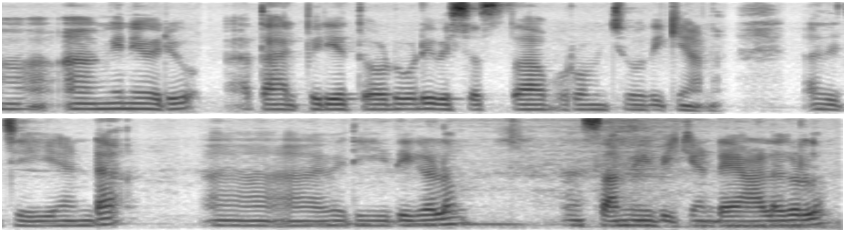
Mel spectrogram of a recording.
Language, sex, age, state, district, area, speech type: Malayalam, female, 45-60, Kerala, Kottayam, rural, spontaneous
